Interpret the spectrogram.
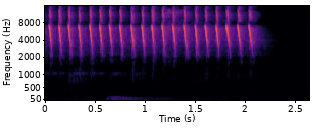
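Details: Crescent-chested warbler in the clear, loud ngebren song style, used as master song for training magpie-robins: a fast, even trill of high sharp notes, about eight per second for two seconds, then stopping abruptly.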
